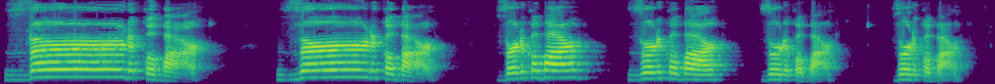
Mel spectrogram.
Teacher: So we are going to stress syllable number one in ver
